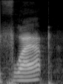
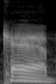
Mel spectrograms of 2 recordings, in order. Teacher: if the p's at the end this is a voiceless consonant right the vowel's a little bit shorter when the b is at the end of voice consonant the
